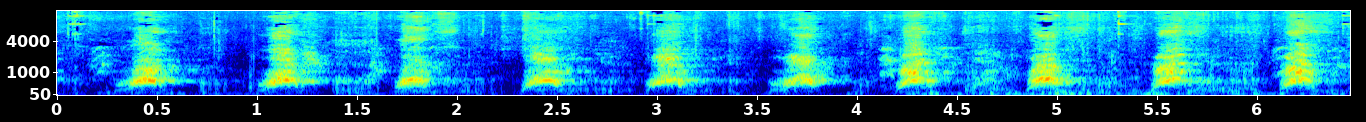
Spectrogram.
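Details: German Shepherd dogs meeting, one friendly, the other not; steady run of ten sharp, mid-pitched barks spaced roughly two-thirds of a second apart, each a short loud burst, with quiet gaps between.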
